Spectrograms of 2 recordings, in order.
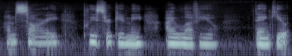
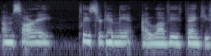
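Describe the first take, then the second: First: Hushed, partly whispered mantra; soft mantra. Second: Said in the usual way. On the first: Shown as a demonstration. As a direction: murmur it like a meditation. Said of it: "You can meditate on it". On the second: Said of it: "you could say".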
